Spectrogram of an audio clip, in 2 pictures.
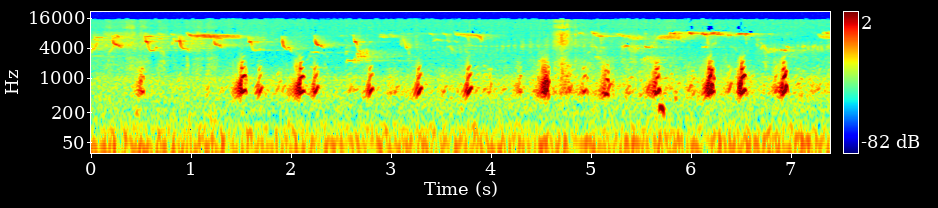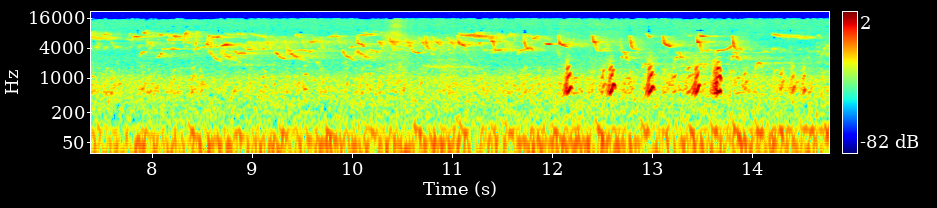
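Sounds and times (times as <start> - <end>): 
moor frog calling in a marsh: 1.4 - 8.1, 11.0 - 14.7.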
